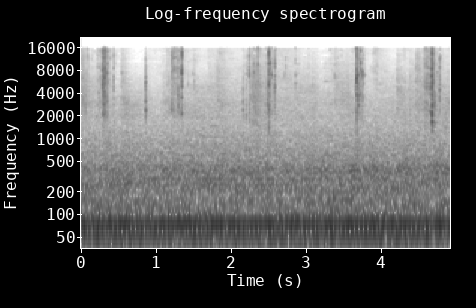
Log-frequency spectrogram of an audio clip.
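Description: Plastic clothes hangers clicking and scraping against a metal clothing rack as garments are slid aside by hand: a handful of sharp clicks at irregular intervals, over a steady low hum.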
